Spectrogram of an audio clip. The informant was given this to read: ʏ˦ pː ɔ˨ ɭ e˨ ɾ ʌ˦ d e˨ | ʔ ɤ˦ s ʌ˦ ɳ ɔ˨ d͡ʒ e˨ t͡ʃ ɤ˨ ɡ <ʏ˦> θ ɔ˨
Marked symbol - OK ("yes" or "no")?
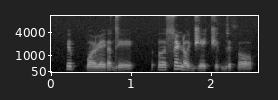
yes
